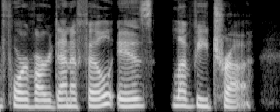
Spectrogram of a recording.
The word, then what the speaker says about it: Levitra: together and you get La vitra emphasize V see if you can hear that emphasis when I say it slowly love vitra love vitra that does for all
